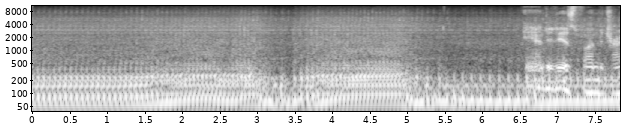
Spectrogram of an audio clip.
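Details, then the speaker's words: 2007 Sportster 1200 V-twin: lumpy, uneven loping idle with gaps, only one cylinder running; stethoscope on injectors shows the front cylinder's fuel injector dead, confirmed on scope. "let's fire this up and definitely one cylinder only running"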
